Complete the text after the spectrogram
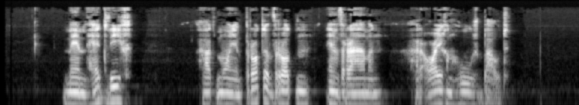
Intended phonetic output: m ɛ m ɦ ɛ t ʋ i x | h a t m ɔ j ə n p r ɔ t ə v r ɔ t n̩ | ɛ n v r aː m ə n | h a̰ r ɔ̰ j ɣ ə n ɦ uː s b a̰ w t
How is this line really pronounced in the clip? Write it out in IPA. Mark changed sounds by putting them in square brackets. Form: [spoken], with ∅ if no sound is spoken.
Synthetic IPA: m ɛ m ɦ ɛ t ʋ i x | h a t m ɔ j ə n p r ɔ t ə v r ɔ t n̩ | ɛ n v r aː m ə n | h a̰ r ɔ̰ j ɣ ə n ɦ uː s b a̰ w t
